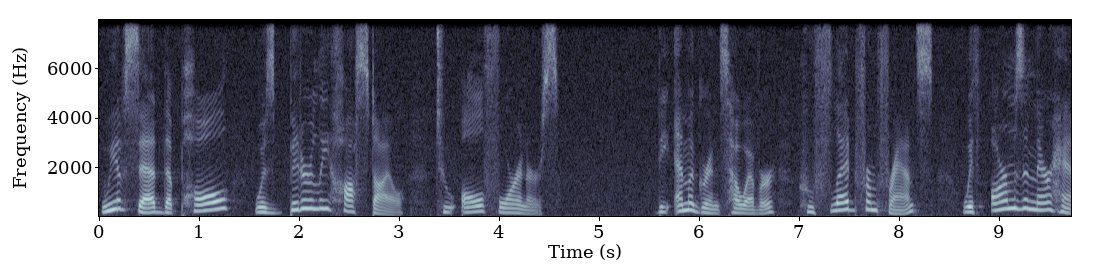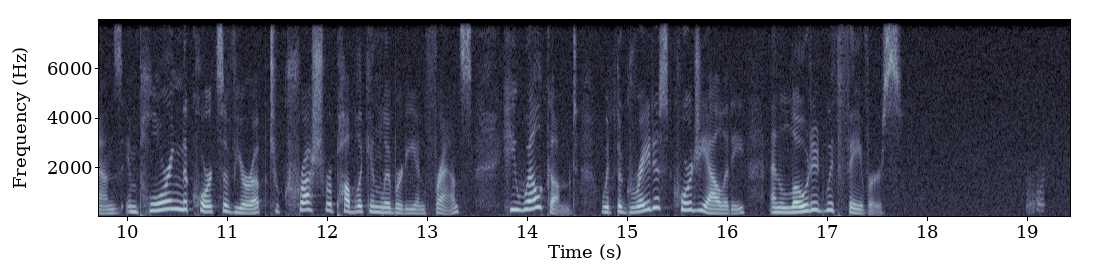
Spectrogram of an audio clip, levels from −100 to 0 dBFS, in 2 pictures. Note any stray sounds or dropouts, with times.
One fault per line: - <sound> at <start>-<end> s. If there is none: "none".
- laugh at 19.0-19.2 s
